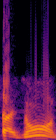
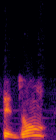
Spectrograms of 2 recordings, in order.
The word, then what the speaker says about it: Saison: A gente fala Saison, a gente fala Saison. Esse é um estilo de cerveja de origem belga, também hoje fabricado em qualquer lugar, desde que siga a receita. Essa Saison também vai muito bem com bacalhau.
